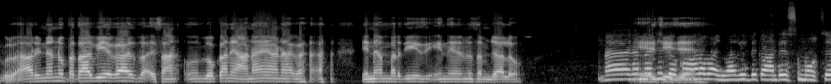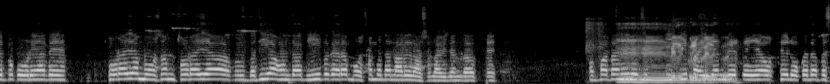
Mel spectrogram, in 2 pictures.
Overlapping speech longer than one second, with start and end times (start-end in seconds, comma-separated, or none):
14.5-15.7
